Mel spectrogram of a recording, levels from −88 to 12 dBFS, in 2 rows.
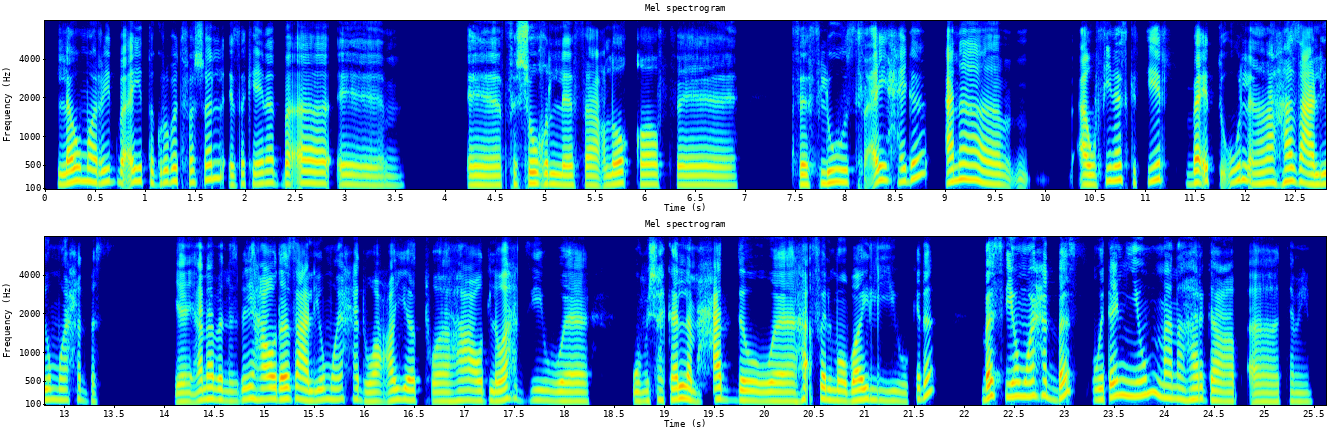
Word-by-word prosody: لو 200 Hz, +6 st, +5 dB
مرّيت 215 Hz, -1 st, 0 dB
بأي 205 Hz, +4 st, +1 dB
تجربة 205 Hz, +2 st, -2 dB
فشل 250 Hz, +8 st, -3 dB
إذا 165 Hz, +2 st, -5 dB
كانت 180 Hz, +1 st, -3 dB
بقى 185 Hz, +1 st, +1 dB
آآ 155 Hz, -2 st, -4 dB, 0.7 s
آآ 160 Hz, 0 st, +1 dB
في 175 Hz, -, -9 dB
شغل، 175 Hz, -3 st, +2 dB
في 160 Hz, -, -4 dB
علاقة 170 Hz, +3 st, +1 dB
في 160 Hz, -2 st, -3 dB, 0.6 s
في 170 Hz, 0 st, +3 dB
فلوس، 205 Hz, +4 st, 0 dB
في -, -, -11 dB
أي 245 Hz, 0 st, +3 dB
حاجة، 255 Hz, -, -2 dB, 0.2 s
أنا 220 Hz, -6 st, +3 dB, 0.8 s
أو 165 Hz, -1 st, +5 dB
في 225 Hz, +8 st, -4 dB
ناس 245 Hz, 0 st, +2 dB
كتير 220 Hz, +7 st, -2 dB, 0.2 s
بقت 205 Hz, +6 st, +3 dB
تقول 240 Hz, +6 st, -2 dB
إن 180 Hz, -, -1 dB
أنا 195 Hz, +2 st, +1 dB
هازعل 200 Hz, -6 st, +4 dB
يوم 185 Hz, +1 st, -1 dB
واحد 180 Hz, -1 st, -6 dB
بس، 150 Hz, -, -12 dB, 0.7 s
يعني 150 Hz, +2 st, -1 dB
أنا 195 Hz, +2 st, +2 dB
بالنسبة 180 Hz, -1 st, -2 dB
لي 200 Hz, -, +1 dB
هاقعد 190 Hz, 0 st, +4 dB
أزعل 190 Hz, -3 st, +5 dB
يوم 185 Hz, +2 st, -2 dB
واحد 190 Hz, -2 st, -5 dB
وأعيّط 165 Hz, +3 st, -1 dB
وهاقعد 165 Hz, +2 st, -1 dB
لوحدي 175 Hz, 0 st, -2 dB
و 155 Hz, -1 st, 0 dB, 0.5 s
ومش 160 Hz, +2 st, -3 dB
هاكلّم 185 Hz, 0 st, +3 dB
حد 175 Hz, +1 st, +1 dB
وهاقفل 160 Hz, +3 st, +1 dB
موبايلي 170 Hz, 0 st, +1 dB
وكده، 190 Hz, -, -3 dB, 0.4 s
بس 245 Hz, -, +5 dB
يوم 240 Hz, +1 st, +2 dB
واحد 245 Hz, -5 st, 0 dB
بس، 310 Hz, +4 st, +1 dB
وتاني 235 Hz, +8 st, +1 dB
يوم 260 Hz, 0 st, 0 dB
أنا 195 Hz, -3 st, -1 dB
هارجع 170 Hz, -5 st, 0 dB
أبقى 150 Hz, 0 st, -4 dB
تمام. 150 Hz, -1 st, -9 dB
180 Hz, 145 wpm, -25 LUFS, 160-200 Hz, 0.8 s, لو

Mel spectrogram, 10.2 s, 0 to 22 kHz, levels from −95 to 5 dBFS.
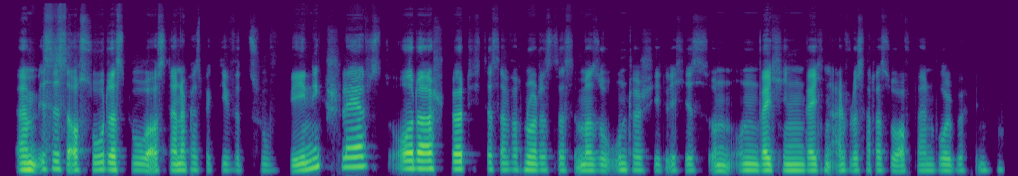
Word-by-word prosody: Ähm, 155 Hz, -1 st, +6 dB
ist 165 Hz, +1 st, -5 dB
es 170 Hz, -2 st, -1 dB
auch 145 Hz, -, +3 dB
so, 150 Hz, +2 st, -2 dB
dass 150 Hz, -1 st, +3 dB
du 145 Hz, -2 st, -1 dB
aus 135 Hz, -, 0 dB
deiner 145 Hz, +1 st, +2 dB
Perspektive 145 Hz, -2 st, -13 dB
zu 135 Hz, -1 st, -17 dB, 0.2 s
wenig 165 Hz, -, +2 dB
schläfst, 220 Hz, +1 st, +1 dB
oder 180 Hz, 0 st, +7 dB
stört 170 Hz, 0 st, +2 dB
dich 170 Hz, -, -31 dB
das 160 Hz, -1 st, -8 dB
einfach 150 Hz, 0 st, -7 dB
nur, 150 Hz, -2 st, +2 dB
dass 145 Hz, 0 st, -8 dB
das 145 Hz, 0 st, -10 dB
immer 135 Hz, 0 st, 0 dB
so 135 Hz, -1 st, -6 dB
unterschiedlich 145 Hz, -1 st, -8 dB
ist, 135 Hz, 0 st, -10 dB
und 130 Hz, -2 st, -3 dB
und 140 Hz, 0 st, -1 dB
welchen 140 Hz, 0 st, +2 dB
welchen 140 Hz, 0 st, -1 dB
Einfluss 135 Hz, 0 st, -7 dB
hat 145 Hz, -, -12 dB
das 140 Hz, -, -6 dB
so 130 Hz, -3 st, -5 dB
auf -, -, -6 dB
dein 135 Hz, 0 st, -8 dB
Wohlbefinden? 140 Hz, +2 st, -8 dB
145 Hz, 210 wpm, -24 LUFS, 140-155 Hz, 0.2 s, oder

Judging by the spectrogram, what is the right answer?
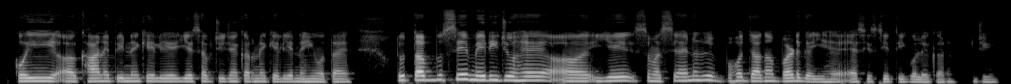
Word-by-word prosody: कोई 150 Hz, 0 st, +4 dB
अ, 145 Hz, -1 st, 0 dB
खाने-पीने 145 Hz, 0 st, 0 dB
के 145 Hz, 0 st, -1 dB
लिए 140 Hz, 0 st, 0 dB
ये 140 Hz, 0 st, 0 dB
सब 140 Hz, 0 st, -4 dB
चीज़ें 140 Hz, 0 st, -3 dB
करने 135 Hz, 0 st, -3 dB
के 135 Hz, 0 st, -3 dB
लिए 135 Hz, +1 st, -2 dB
नहीं 130 Hz, -1 st, -1 dB
होता 130 Hz, 0 st, -3 dB
है। 125 Hz, 0 st, -4 dB, 0.5 s
तो 195 Hz, -, +3 dB
तब 200 Hz, +1 st, +5 dB
से 235 Hz, +1 st, +5 dB
मेरी 200 Hz, -1 st, +4 dB
जो 190 Hz, -, +5 dB
है 185 Hz, 0 st, +3 dB
अ, 150 Hz, -3 st, +1 dB
ये 165 Hz, +2 st, +1 dB
समस्या 155 Hz, +2 st, -3 dB
है 175 Hz, -, +2 dB
ना 195 Hz, +1 st, +1 dB
जो, 200 Hz, -1 st, +2 dB
बहुत 160 Hz, +2 st, -4 dB
ज़्यादा 155 Hz, +1 st, +1 dB
बढ़ 155 Hz, +1 st, +3 dB
गई 135 Hz, -5 st, -2 dB
है 120 Hz, 0 st, -3 dB
ऐसी 130 Hz, +1 st, -6 dB
स्थिति 125 Hz, -1 st, -7 dB
को 120 Hz, 0 st, -4 dB
लेकर। 110 Hz, +1 st, -8 dB, 0.2 s
जी। 115 Hz, -1 st, -10 dB
145 Hz, 215 wpm, -23 LUFS, 135-165 Hz, 0.5 s, तब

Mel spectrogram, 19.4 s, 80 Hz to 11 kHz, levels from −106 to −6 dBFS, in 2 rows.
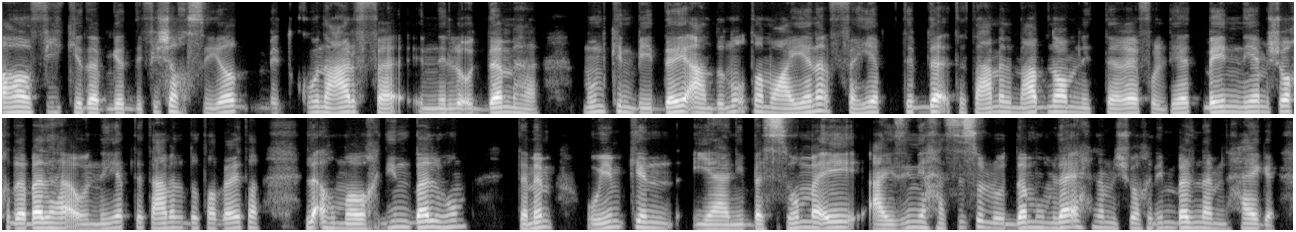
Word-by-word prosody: آه 145 Hz, +1 st, +6 dB
في 145 Hz, +1 st, -14 dB
كده 135 Hz, -2 st, +1 dB
بجد، 125 Hz, -1 st, -5 dB
في 150 Hz, -, -13 dB
شخصيات 150 Hz, 0 st, +1 dB, 0.2 s
بتكون 145 Hz, +2 st, -6 dB
عارفة 140 Hz, -2 st, +2 dB, 0.2 s
إن 125 Hz, 0 st, -6 dB
اللي 125 Hz, +1 st, -2 dB
قدَّامها 125 Hz, -1 st, +3 dB, 0.3 s
ممكن 155 Hz, 0 st, -6 dB
بيتضايق 135 Hz, +5 st, +4 dB
عند 130 Hz, -2 st, +2 dB
نقطة 160 Hz, +2 st, -3 dB
معيّنة، 140 Hz, +6 st, +2 dB
فهي 135 Hz, +2 st, -2 dB
بتبدأ 155 Hz, +2 st, +1 dB
تتعامل 135 Hz, +3 st, -2 dB
معاه 145 Hz, +3 st, +5 dB
بنوع 155 Hz, +1 st, +4 dB
من 145 Hz, -3 st, -8 dB
التغافُل، 130 Hz, 0 st, 0 dB
إن 110 Hz, -, -13 dB
هي 135 Hz, +1 st, +3 dB
تبيّن 145 Hz, +3 st, 0 dB
إن 145 Hz, -, -7 dB
هي 155 Hz, +1 st, +1 dB
مش 150 Hz, +1 st, -6 dB
واخدة 140 Hz, -3 st, +5 dB
بالها، 150 Hz, 0 st, +6 dB
أو -, -, +2 dB
إن 130 Hz, 0 st, -8 dB
هي 150 Hz, +4 st, -2 dB
بتتعامل 155 Hz, -1 st, -2 dB
بطبيعتها، 150 Hz, +1 st, -2 dB, 0.3 s
لأ -, -, +5 dB
هُم 145 Hz, -3 st, -7 dB
واخدين 140 Hz, +6 st, 0 dB
بالهم، 175 Hz, +3 st, +3 dB, 0.4 s
تمام، 155 Hz, +6 st, 0 dB, 0.3 s
ويمكن 155 Hz, +1 st, -3 dB
يعني 125 Hz, -1 st, -2 dB
بس 125 Hz, +3 st, +1 dB
هُم 160 Hz, +2 st, -2 dB
إيه، 165 Hz, +2 st, +2 dB
عايزين 125 Hz, +7 st, -2 dB
يحسسوا 165 Hz, +3 st, -2 dB
اللي 150 Hz, -2 st, -7 dB
قدّامهم 155 Hz, +2 st, -1 dB
لأ 165 Hz, +1 st, +5 dB
إحنا 165 Hz, -2 st, -7 dB
مش 150 Hz, -2 st, -11 dB
واخدين 145 Hz, +2 st, -7 dB
بالنا 155 Hz, -1 st, +2 dB
من 135 Hz, -2 st, -13 dB
حاجة. 140 Hz, -1 st, -2 dB
145 Hz, 175 wpm, -23 LUFS, 130-155 Hz, 0.4 s, آه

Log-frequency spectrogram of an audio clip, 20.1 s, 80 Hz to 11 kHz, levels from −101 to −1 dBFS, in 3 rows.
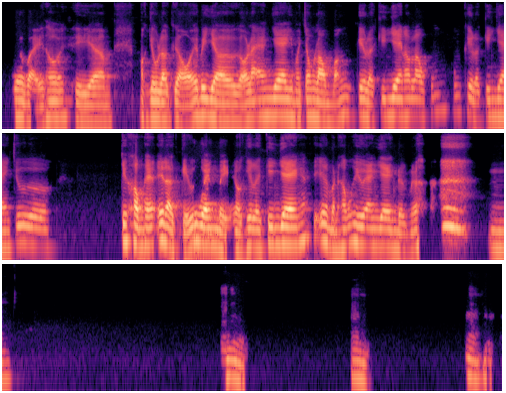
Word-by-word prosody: như 125 Hz, -2 st, 0 dB
vậy 95 Hz, -2 st, -2 dB
thôi. 120 Hz, 0 st, -2 dB
Thì, 105 Hz, -1 st, -3 dB
ờ, 105 Hz, 0 st, -1 dB, 0.4 s
mặc 115 Hz, -, -8 dB
dù 120 Hz, -1 st, +3 dB
là 115 Hz, -1 st, +4 dB
gọi 100 Hz, +3 st, +1 dB
bây 130 Hz, 0 st, +2 dB
giờ 110 Hz, -3 st, +3 dB
gọi 105 Hz, 0 st, +1 dB
là 120 Hz, -, +1 dB
An 130 Hz, +1 st, -3 dB
Giang, 130 Hz, -1 st, +4 dB
nhưng 125 Hz, -, -3 dB
mà 115 Hz, -, -5 dB
trong 125 Hz, +2 st, -3 dB
lòng 110 Hz, -2 st, +2 dB
vẫn 130 Hz, +6 st, -6 dB
kêu 130 Hz, -2 st, -1 dB
là 115 Hz, -2 st, -2 dB
Kiên 130 Hz, +1 st, -8 dB
Giang, 130 Hz, -1 st, +2 dB
lâu 130 Hz, -, -2 dB
lâu 130 Hz, -1 st, -3 dB
cũng 155 Hz, +3 st, -19 dB
cũng 145 Hz, 0 st, -18 dB
kêu 135 Hz, -4 st, -5 dB
là 115 Hz, -, -5 dB
Kiên 125 Hz, +3 st, -9 dB
Giang 125 Hz, -1 st, -2 dB
chứ, 155 Hz, -1 st, -2 dB
ơ, 130 Hz, -1 st, -8 dB, 1.0 s
chứ 165 Hz, -, +2 dB
không 150 Hz, -2 st, +5 dB
thể 145 Hz, 0 st, +4 dB
ý 170 Hz, +4 st, +5 dB
là, 160 Hz, -, +4 dB
kiểu, 115 Hz, +4 st, +1 dB
quen 140 Hz, -2 st, +6 dB
miệng 110 Hz, -5 st, -1 dB
rồi 115 Hz, -2 st, -1 dB
kêu 135 Hz, 0 st, +1 dB
là 130 Hz, -, +1 dB
Kiên 145 Hz, +1 st, -2 dB
Giang 145 Hz, -1 st, +8 dB
á, 175 Hz, -, -5 dB
ý -, -, -9 dB
là 170 Hz, -, +3 dB
mình 125 Hz, -2 st, -3 dB
hông 135 Hz, +2 st, -4 dB
có -, -, -6 dB
yêu 150 Hz, -2 st, +2 dB
An 135 Hz, -1 st, -2 dB
Giang 130 Hz, -2 st, +1 dB
được 115 Hz, -2 st, -4 dB
nữa. 125 Hz, +2 st, -4 dB, 1.0 s
Ừm. 125 Hz, 0 st, -9 dB, 2.8 s
Ừm. 130 Hz, -4 st, -6 dB, 1.4 s
Ừm. 130 Hz, -3 st, -8 dB, 1.3 s
Ừm 130 Hz, -4 st, -8 dB
hưm 130 Hz, -1 st, -13 dB
130 Hz, 190 wpm, -20 LUFS, 115-140 Hz, 2.8 s, Giang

